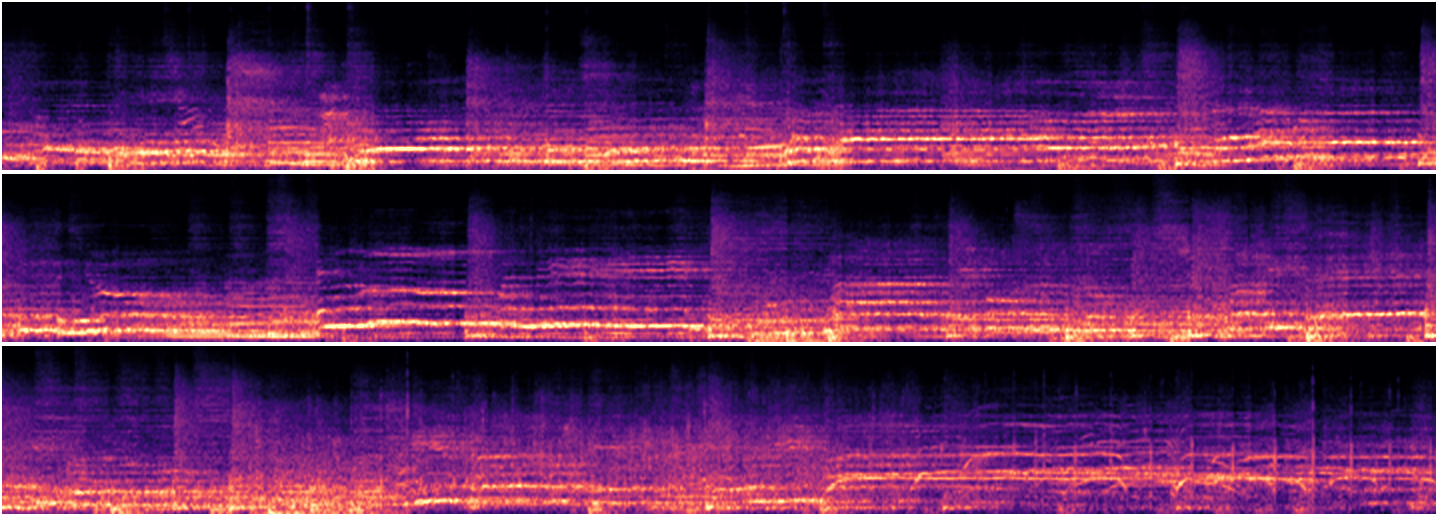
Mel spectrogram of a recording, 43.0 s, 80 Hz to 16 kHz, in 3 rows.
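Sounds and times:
choir singing gospel: 0.0s - 43.0s.

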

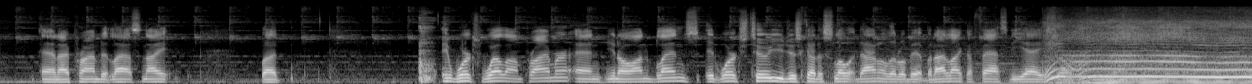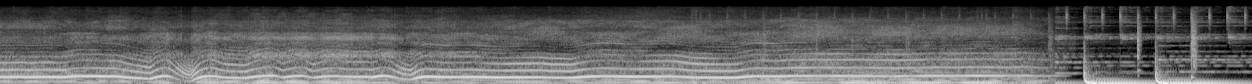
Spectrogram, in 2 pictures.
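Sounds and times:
air sander whining: 9.6s - 23.4s
music with drums: 23.0s - 25.0s.

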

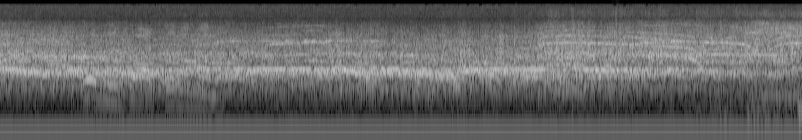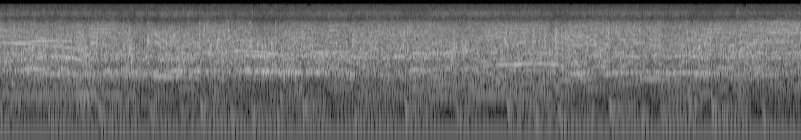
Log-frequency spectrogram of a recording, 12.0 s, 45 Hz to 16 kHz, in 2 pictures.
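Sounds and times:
audience cheering and shouting: 0.0s - 12.0s.

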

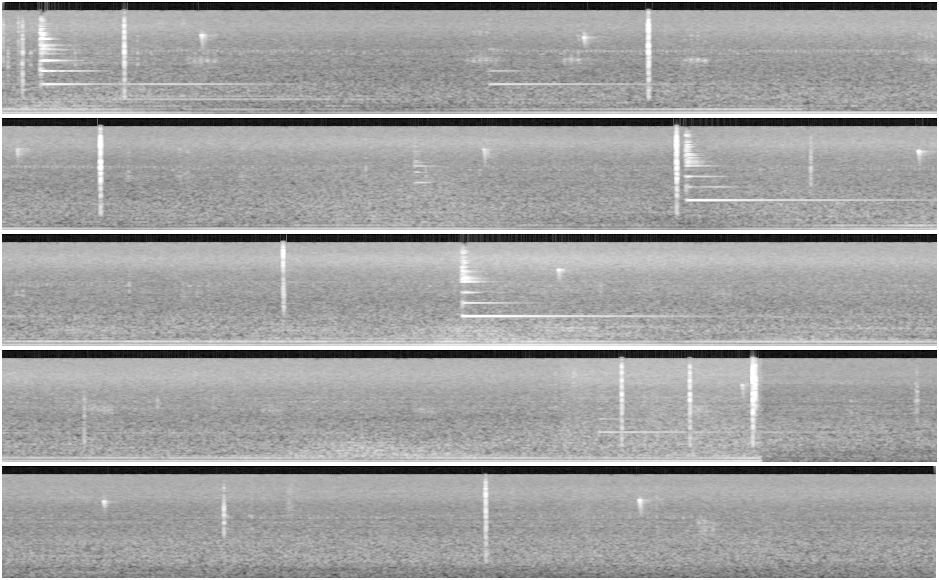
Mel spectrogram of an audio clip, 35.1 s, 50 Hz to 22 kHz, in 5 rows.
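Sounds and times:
wind chime ringing: 0.0s - 7.4s, 12.1s - 22.1s, 25.2s - 26.7s
turboprop aircraft drone: 0.0s - 26.8s
small clicks: 25.2s - 26.8s.

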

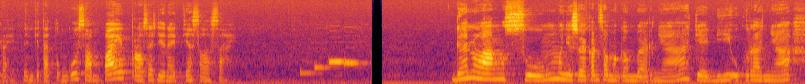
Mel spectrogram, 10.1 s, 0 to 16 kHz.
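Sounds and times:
rising electronic chime beeps: 3.8s - 4.7s.

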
